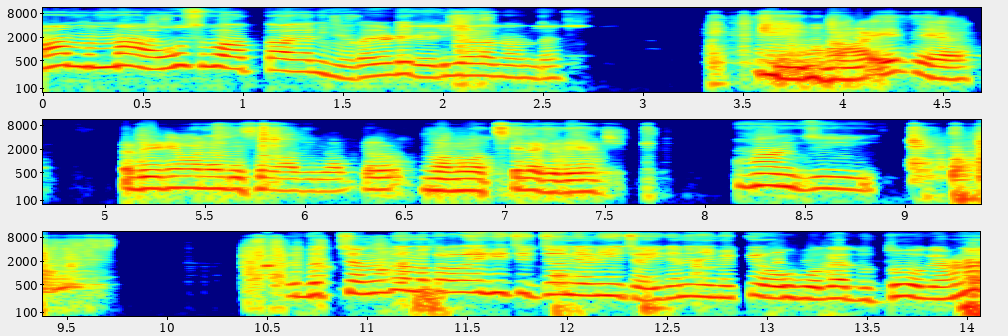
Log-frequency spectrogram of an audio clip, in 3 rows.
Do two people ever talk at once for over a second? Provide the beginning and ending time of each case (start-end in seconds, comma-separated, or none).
none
